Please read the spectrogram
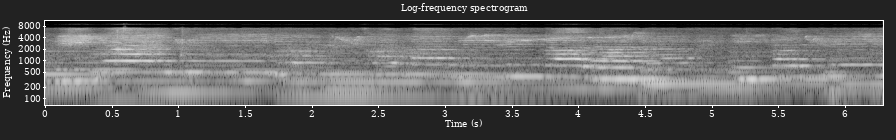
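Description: Music: a song sung by children's voices over instrumental accompaniment, with held notes that change pitch every second or so.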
